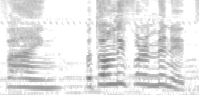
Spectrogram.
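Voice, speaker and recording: A woman's voice: high-pitched, moderate pace, natural voice. A woman playing a coy, affectionate, teasing young sweetheart in a video game cutscene. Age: young adult.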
